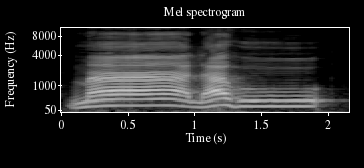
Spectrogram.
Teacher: will stretch it one alif long due to the alif madda then la is a short sound and then straight after that ha as upside down pesh so · so we'll stretch it one alif long so long short long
